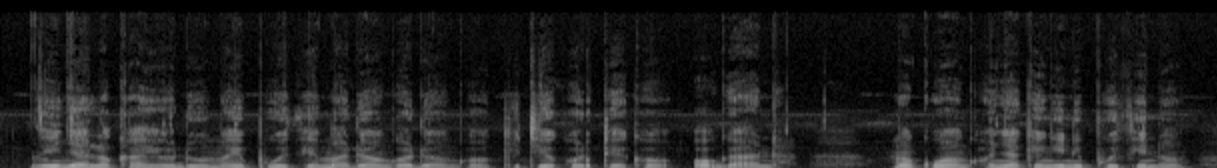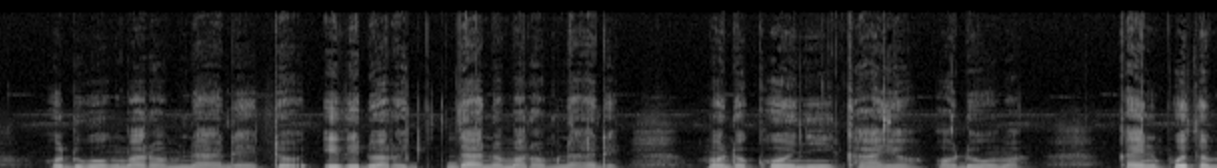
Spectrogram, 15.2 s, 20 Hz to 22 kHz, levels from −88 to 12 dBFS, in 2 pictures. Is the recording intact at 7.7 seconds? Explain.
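Yes, at 7.7 seconds the speech plays through intact, with no dropout, click, distortion or other audible fault at that moment.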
